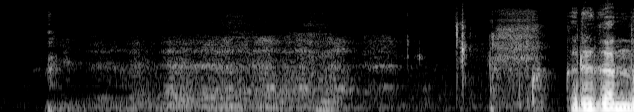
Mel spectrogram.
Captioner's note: /Audience Laughter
